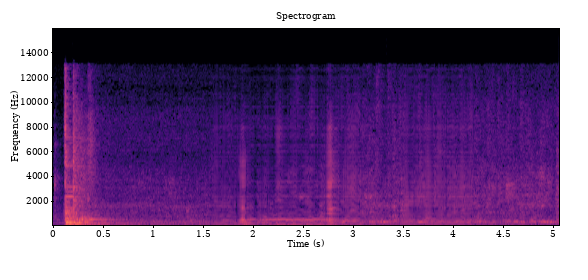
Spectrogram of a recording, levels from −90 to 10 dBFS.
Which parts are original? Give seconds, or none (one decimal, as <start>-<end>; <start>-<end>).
0.0-1.6; 3.1-3.5; 4.2-5.1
